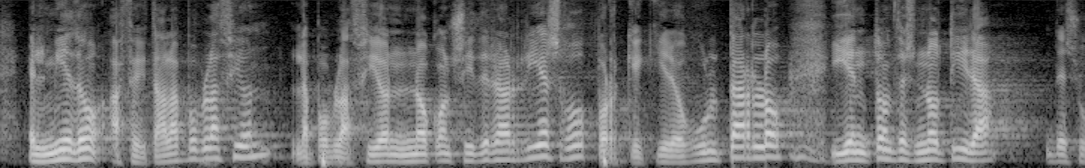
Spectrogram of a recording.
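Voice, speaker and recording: Vocal fry runs through this man's fairly high voice as his pitch swings very widely. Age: 60s. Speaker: cancer survivor and patient advocate. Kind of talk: panel discussion.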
